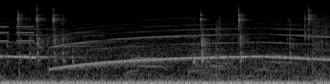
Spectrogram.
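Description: A police siren wails in Grand Theft Auto IV, a steady rising and falling electronic tone with faint harmonics, loud and continuous against a low background rumble, with no talk.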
